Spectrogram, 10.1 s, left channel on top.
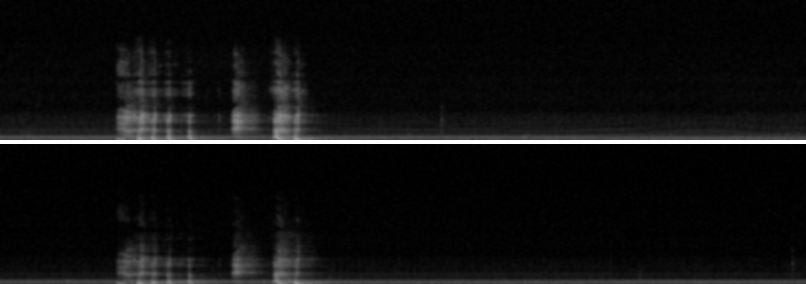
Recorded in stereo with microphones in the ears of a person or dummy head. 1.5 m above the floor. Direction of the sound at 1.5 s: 30° left (ahead or behind).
